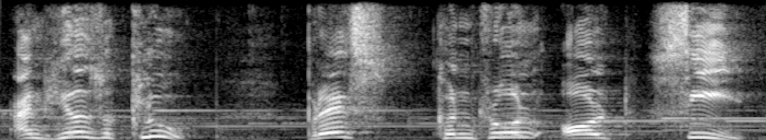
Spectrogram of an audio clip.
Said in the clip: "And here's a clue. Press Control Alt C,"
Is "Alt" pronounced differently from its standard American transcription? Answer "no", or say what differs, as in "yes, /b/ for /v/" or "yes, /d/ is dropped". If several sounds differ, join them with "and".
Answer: no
